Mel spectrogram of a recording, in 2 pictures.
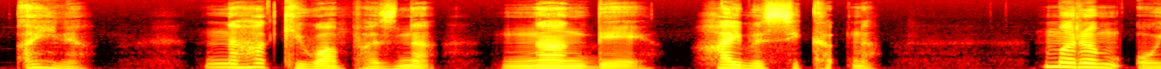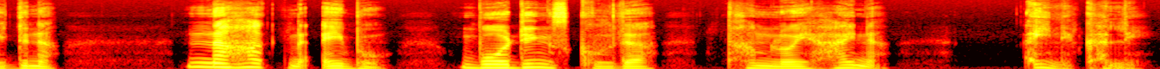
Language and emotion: Manipuri, fearful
